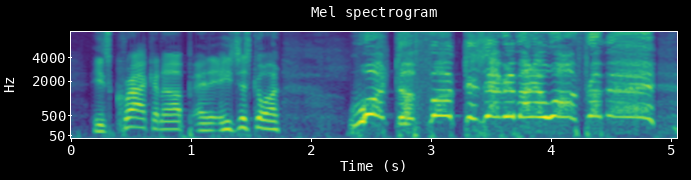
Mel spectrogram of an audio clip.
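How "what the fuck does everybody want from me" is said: very high, all-out screaming. Retelling what a stranger on the street was yelling: imitating a man screaming.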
